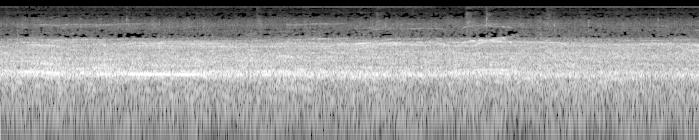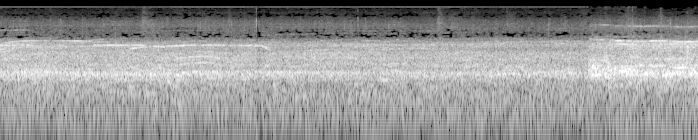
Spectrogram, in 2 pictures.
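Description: A large crowd cheers and whistles in a big open space.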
